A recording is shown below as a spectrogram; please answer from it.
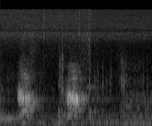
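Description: A dog barking: two short barks about half a second apart.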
